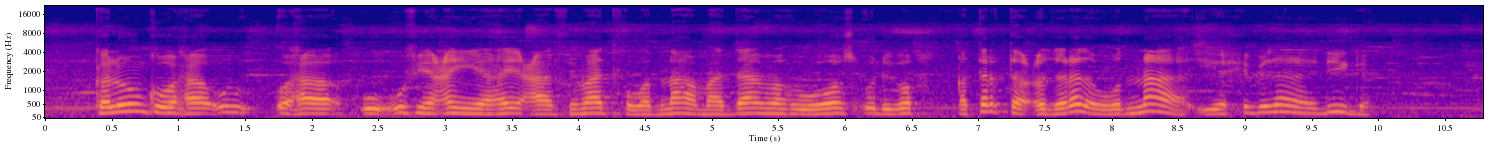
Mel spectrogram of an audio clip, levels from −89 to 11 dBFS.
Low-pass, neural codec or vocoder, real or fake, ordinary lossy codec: 19.8 kHz; none; real; none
